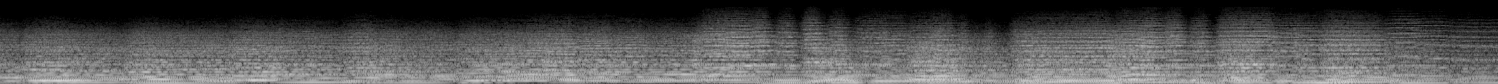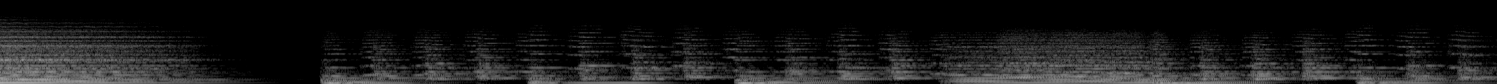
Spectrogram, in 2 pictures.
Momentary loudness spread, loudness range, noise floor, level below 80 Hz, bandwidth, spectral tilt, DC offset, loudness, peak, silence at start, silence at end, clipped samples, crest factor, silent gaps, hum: 24 LU; 22 LU; -74 dBFS; -32 dBFS; 14 kHz; -6 dB/octave; under 0.1%; -18 LUFS; -2 dBFS; 0 s; 0.15 s; under 0.1%; 18 dB; none; none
